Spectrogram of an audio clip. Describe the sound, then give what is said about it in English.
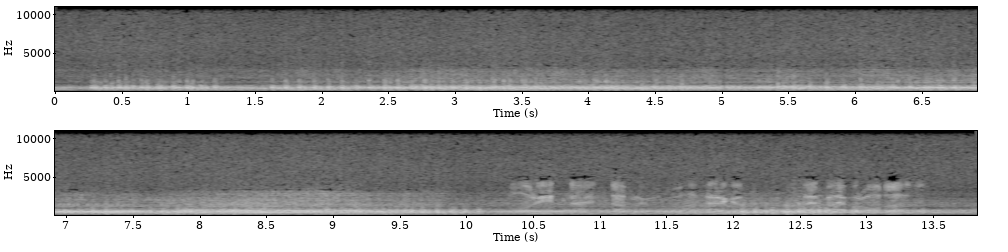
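A Spitfire propeller fighter plane's engine roars steadily and loudly for the whole stretch, a thick continuous drone that dips slightly before swelling again near the end. “The Spitfire just got here.”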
